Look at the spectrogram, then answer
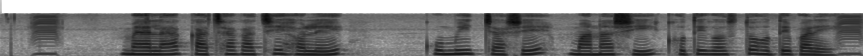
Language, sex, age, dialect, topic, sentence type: Bengali, female, 18-24, Rajbangshi, agriculture, statement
